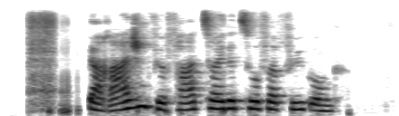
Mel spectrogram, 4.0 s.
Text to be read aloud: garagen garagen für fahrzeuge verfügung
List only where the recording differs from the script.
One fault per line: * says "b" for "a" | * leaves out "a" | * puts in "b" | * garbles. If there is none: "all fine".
* leaves out "garagen"
* puts in "zur"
